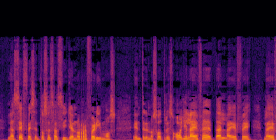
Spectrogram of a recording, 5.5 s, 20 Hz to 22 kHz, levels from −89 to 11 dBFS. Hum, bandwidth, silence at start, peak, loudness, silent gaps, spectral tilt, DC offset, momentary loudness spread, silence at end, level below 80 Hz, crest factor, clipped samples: none; 16.5 kHz; 0.05 s; 0 dBFS; -20 LUFS; none; -4 dB/octave; under 0.1%; 9 LU; 0 s; -46 dBFS; 20 dB; under 0.1%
